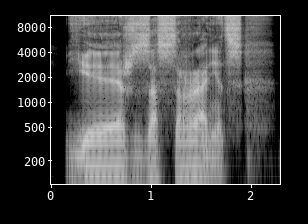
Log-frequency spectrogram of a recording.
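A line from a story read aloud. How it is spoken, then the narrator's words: Mutter. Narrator (Russian): бормотал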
